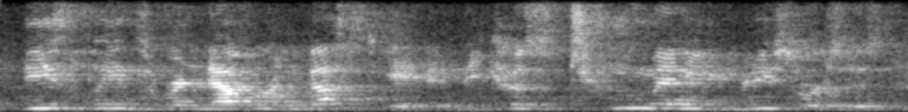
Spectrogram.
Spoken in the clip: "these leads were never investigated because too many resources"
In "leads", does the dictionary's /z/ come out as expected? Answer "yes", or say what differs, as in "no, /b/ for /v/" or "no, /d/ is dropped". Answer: yes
